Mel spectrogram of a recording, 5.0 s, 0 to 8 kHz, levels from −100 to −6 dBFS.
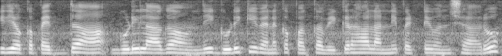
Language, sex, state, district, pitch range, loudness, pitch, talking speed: Telugu, female, Telangana, Hyderabad, 185-205 Hz, -16 LUFS, 195 Hz, 145 wpm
